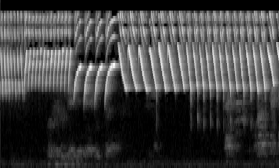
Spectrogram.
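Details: Canary song meant to encourage young canaries to sing often: opening fast double-pitched trill, then rising and falling whistled slurs, ending in a long run of steady repeated down-sweeping notes.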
